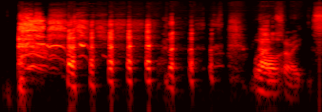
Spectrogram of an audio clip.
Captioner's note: laughter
